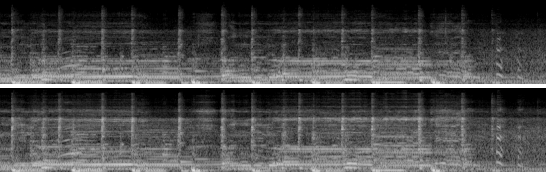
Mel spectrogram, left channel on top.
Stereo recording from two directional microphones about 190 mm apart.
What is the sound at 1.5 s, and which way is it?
Music, 20° left (ahead or behind).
